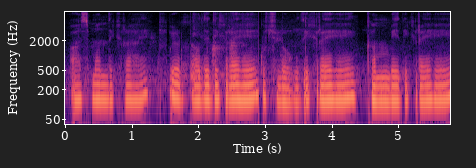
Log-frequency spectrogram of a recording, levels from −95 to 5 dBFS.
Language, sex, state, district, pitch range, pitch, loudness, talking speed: Hindi, female, Chhattisgarh, Rajnandgaon, 125-130 Hz, 125 Hz, -28 LUFS, 175 wpm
